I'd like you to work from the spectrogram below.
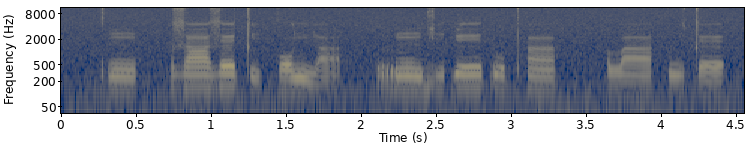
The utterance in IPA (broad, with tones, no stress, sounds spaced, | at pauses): kʼ ũ˦ | z aː˦ z ɛ˦ t i˨ k ɔ˦ ɲ a˨ | r ũ˦ ɡ i˦ ɗ eː˦ ɓ ʊ˦ pʰ ã˦ | β aː˨ h u˨ t ɛ˦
